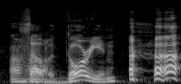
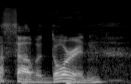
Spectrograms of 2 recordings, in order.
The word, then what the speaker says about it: Salvadoran: So Salvadoran, the most popular term is Salvadorian. R I A N or R E A N. Okay. So most people will say it Salvadorian. Yeah. But it's spelled Salvadoran.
